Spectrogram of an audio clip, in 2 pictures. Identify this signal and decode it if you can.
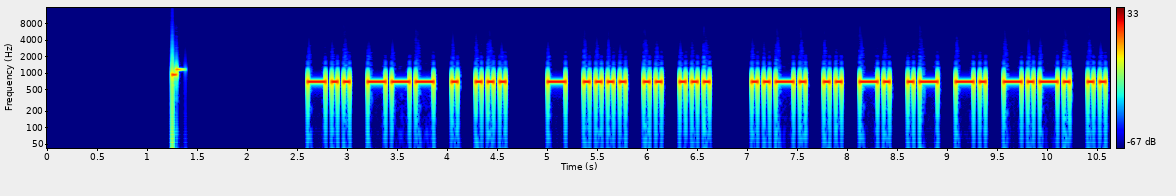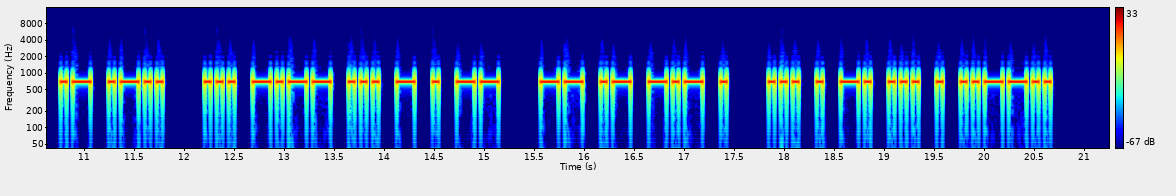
Morse code, heard as a keyed tone, about 20 wpm, 700 Hz. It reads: DOES THIS FINANCIAL SYSTEM MAKE SENSE?
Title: Sentences from Top 1000 Words - Review Part 5 - 20wpm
